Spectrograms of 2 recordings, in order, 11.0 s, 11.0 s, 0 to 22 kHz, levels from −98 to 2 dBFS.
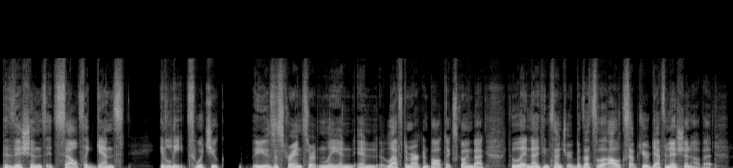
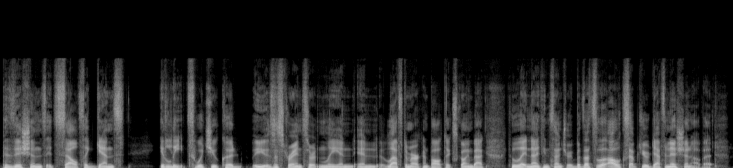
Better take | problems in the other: second | audio cutting out; at 3.5 s

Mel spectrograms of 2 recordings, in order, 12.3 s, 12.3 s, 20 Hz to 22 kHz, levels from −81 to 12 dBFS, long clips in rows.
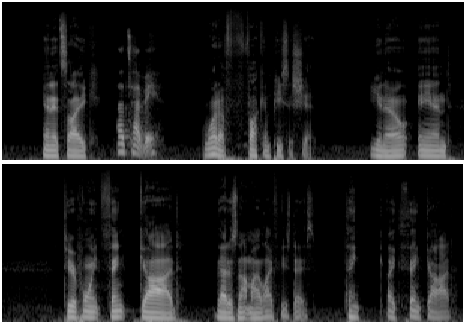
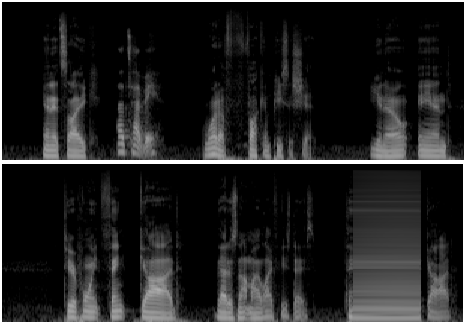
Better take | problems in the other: first | audio freezing; at 11 s for 1 s

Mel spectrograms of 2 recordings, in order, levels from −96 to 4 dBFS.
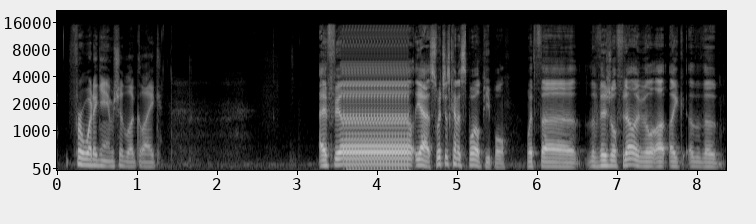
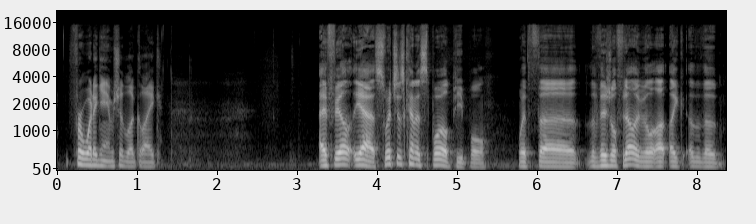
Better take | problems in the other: second | audio freezing; at 3.5 s for 1 s

